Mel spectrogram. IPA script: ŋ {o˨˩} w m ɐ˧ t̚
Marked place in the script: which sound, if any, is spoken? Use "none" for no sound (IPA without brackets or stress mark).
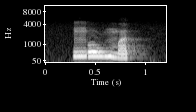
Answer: o˥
